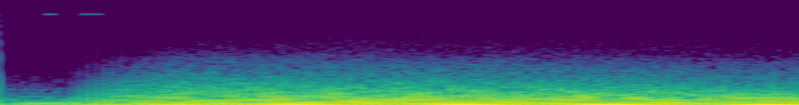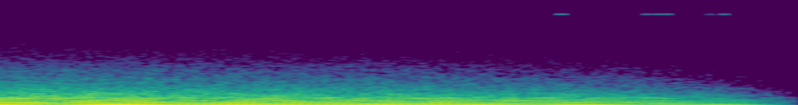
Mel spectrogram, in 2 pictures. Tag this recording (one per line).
reaktor
pad
multisample
ambient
